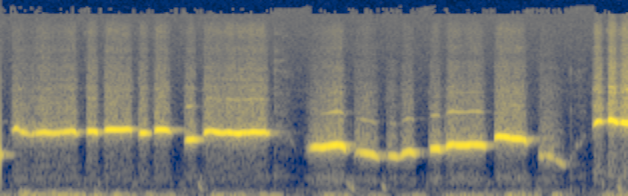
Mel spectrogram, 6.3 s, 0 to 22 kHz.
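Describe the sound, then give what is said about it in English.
A person whistles a short melodic tune, clear pure notes in a bouncy phrase with brief pauses, imitating the ocarina theme tune from the recap of a TV serial that aired in America in 1977; no talking. “They had a recap at the start of each one with Frankie and Lil Bill walking down the street, with Frankie playing an ocarina and the tune that went, I'll try and whistle it.”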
